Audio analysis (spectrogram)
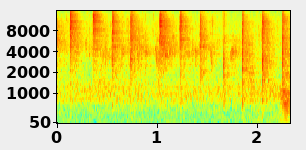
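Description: Freshly fried chicken with a golden crust, coated without egg or soy sauce, makes twelve quick, bright, dry crackles as it is handled, each a short, sharp crunch fading fast over a light sizzle. The crust sounds very crispy, and little oil drips off because it doesn't absorb much.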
